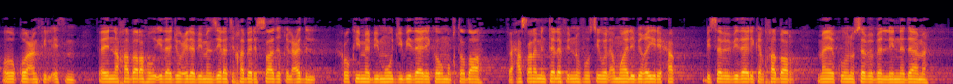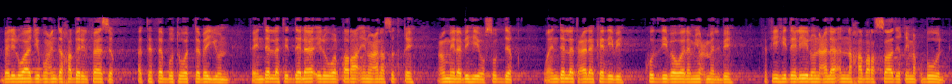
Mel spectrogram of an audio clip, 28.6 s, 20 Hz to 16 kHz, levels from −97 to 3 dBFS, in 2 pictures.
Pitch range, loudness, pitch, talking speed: 125-135 Hz, -16 LUFS, 130 Hz, 125 wpm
